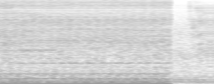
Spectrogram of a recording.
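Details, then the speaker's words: Subaru Sambar engine, first startup after rebuild with new water pump, timing belt and seals: steady even idle, smooth low hum, water pump gurgling, a loose shield rattling, no knocks or misses; normal idle. "so the water pump is pumping cuz I can hear it girdling the uh timing belt is keeping time"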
